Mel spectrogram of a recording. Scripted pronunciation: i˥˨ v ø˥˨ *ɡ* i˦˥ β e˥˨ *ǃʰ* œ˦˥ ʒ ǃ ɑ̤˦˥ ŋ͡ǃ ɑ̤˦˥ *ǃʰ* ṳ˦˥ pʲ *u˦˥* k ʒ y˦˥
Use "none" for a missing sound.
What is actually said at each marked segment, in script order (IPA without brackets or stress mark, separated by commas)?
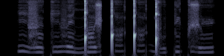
k, ŋ͡ǃ, ɡ͡ǃ, u˦˥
